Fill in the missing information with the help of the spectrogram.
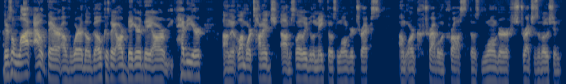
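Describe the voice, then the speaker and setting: Podcast guest: friendly man, low-ish voice with a bright, forceful edge, easygoing chat. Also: fairly even intonation, moderate pace. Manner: friendly, chatty, many fillers.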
